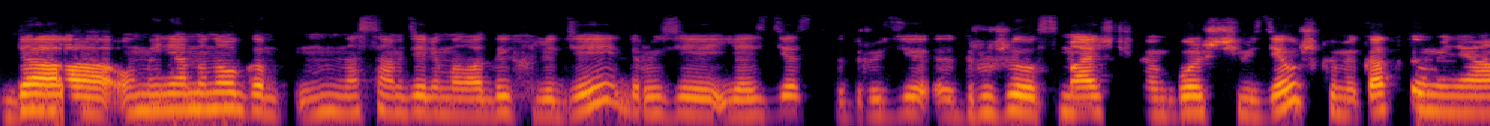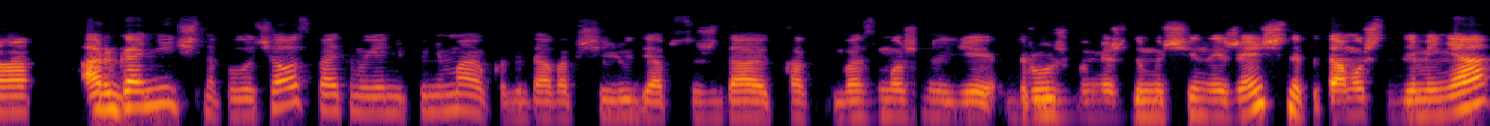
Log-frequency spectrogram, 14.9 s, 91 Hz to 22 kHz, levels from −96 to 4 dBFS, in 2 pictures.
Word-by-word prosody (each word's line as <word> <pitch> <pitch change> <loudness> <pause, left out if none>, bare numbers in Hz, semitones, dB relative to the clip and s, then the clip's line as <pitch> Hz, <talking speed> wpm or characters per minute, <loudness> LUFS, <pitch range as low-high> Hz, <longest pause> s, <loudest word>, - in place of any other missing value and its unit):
Да. 175 +1 +8
У - - -3
меня 185 +1 0
много, 190 -1 +2 0.2
м, 160 +6 -9
на 165 -1 -7
самом 170 -2 -6
деле, 165 -1 -2
молодых 155 +1 -3
людей, 165 - -1
друзей. 160 -2 -3
Я 150 0 -3
с 150 - -14
детства 170 -3 -6
друзи 150 +3 -7
э, 150 - -8
дружила 165 +2 +1
с 190 - -17
мальчиками 165 -2 +1
больше, 170 +1 +3
чем 155 -2 -3
с - - -16
девушками. 170 - +1
Как-то 180 +4 +3
у - - +1
меня 170 -1 +2 0.2
органично 210 -3 +3
получалось, 195 - -2
поэтому 180 -2 -6
я 165 0 -8
не 160 -2 -15
понимаю, 175 0 -7
когда 135 +1 -9
вообще 135 +2 -10
люди 145 0 -10
обсуждают, 135 0 -3
как, 140 -2 -8
возможна 140 +2 -7
ли 135 -1 -4
дружба 145 -2 -4
между 140 0 -5
мужчиной 140 +1 -1
и - - -4
женщиной, 200 - +2
потому 145 +2 +3
что - - -5
для 140 - -2
меня 180 - +7
160 Hz, 195 wpm, -24 LUFS, 145-175 Hz, 0.2 s, Да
